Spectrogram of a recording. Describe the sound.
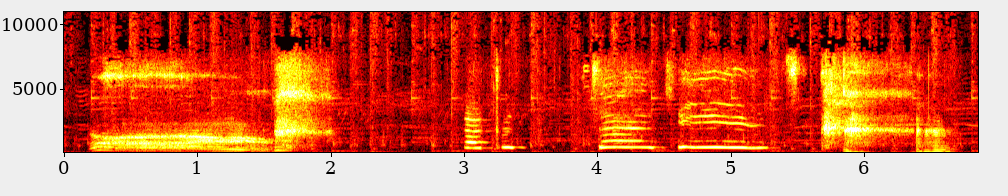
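A person vocally imitates an animal's roar as if from afar, with a series of drawn-out, growling calls and short grunts, loud, separated by brief pauses.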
